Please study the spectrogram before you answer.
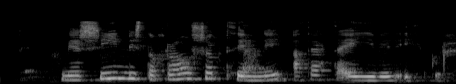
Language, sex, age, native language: Icelandic, female, 50-59, Icelandic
